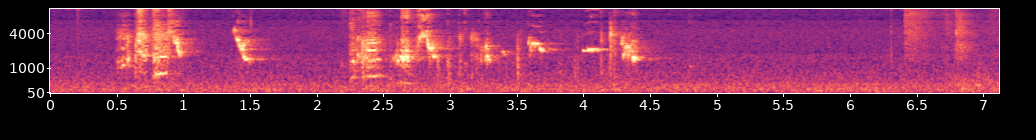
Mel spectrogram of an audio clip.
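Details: A pet budgerigar playing on its swing gives a run of quick, scratchy chirps and warbled notes, then falls quiet.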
